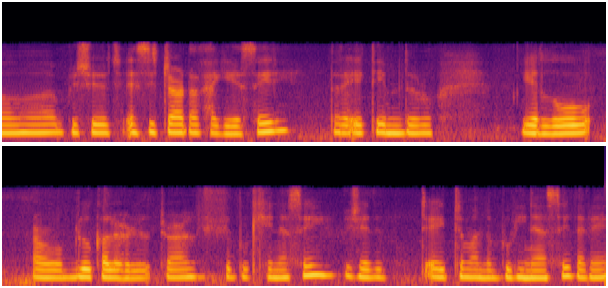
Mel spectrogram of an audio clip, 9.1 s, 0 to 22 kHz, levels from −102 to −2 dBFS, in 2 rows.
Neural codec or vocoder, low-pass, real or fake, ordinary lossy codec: codec, 16 kHz, 0.8 kbps, ZipCodec; 7.2 kHz; fake; none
